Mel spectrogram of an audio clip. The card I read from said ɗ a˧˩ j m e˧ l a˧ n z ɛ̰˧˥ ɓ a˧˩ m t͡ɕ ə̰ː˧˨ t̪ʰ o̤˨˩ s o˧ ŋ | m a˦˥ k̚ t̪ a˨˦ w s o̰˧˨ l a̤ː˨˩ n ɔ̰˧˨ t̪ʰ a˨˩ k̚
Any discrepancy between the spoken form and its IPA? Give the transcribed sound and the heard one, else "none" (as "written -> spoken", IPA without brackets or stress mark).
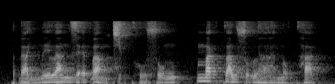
none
